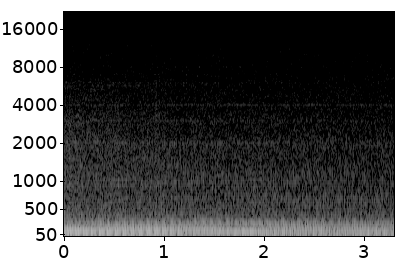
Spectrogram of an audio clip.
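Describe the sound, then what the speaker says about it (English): A loud truck passing outside, heard indoors as a steady low engine rumble that fades slightly over a few seconds, with no voices. "this loud ass truck wanna, did y'all hear that?"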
